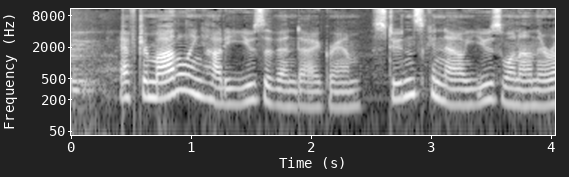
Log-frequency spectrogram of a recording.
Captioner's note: voiceover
